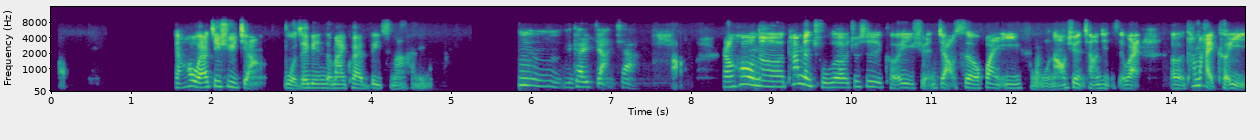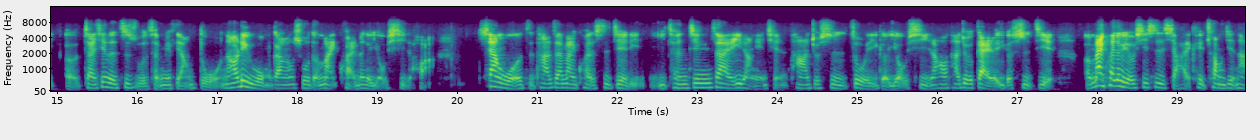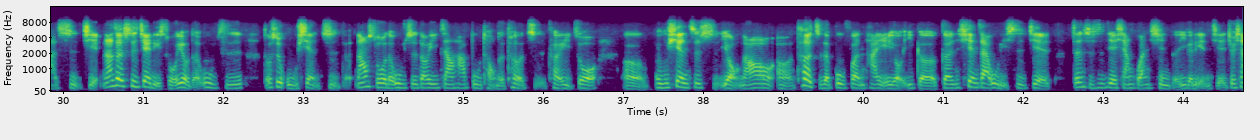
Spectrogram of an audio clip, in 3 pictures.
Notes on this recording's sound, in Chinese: 此為線上課程錄音檔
